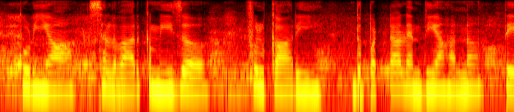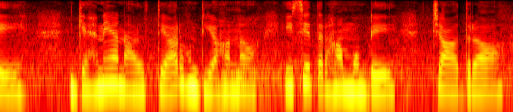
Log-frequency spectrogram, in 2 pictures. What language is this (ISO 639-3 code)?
pan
